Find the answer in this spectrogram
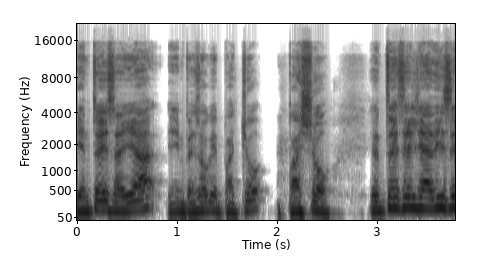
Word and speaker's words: Pacho: está cagadísima de del Paris Saint-Germain, pues es Pachó. Pachó Pacho. Sí. Y entonces allá empezó que Pachó Pachó.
